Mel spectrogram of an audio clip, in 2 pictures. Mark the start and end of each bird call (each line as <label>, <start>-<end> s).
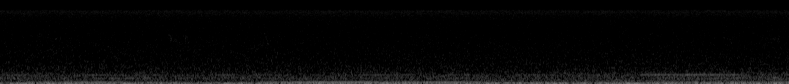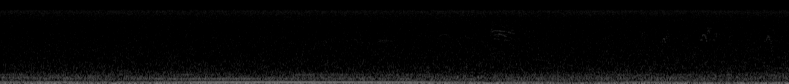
Hawaii Amakihi (Chlorodrepanis virens), 12.7-13.0 s
House Finch (Haemorhous mexicanus), 14.9-15.0 s
House Finch (Haemorhous mexicanus), 15.5-15.6 s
